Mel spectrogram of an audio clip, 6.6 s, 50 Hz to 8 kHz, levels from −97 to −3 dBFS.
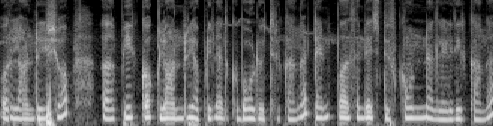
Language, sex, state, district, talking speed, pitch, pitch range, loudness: Tamil, female, Tamil Nadu, Nilgiris, 135 wpm, 235 Hz, 225-255 Hz, -20 LUFS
